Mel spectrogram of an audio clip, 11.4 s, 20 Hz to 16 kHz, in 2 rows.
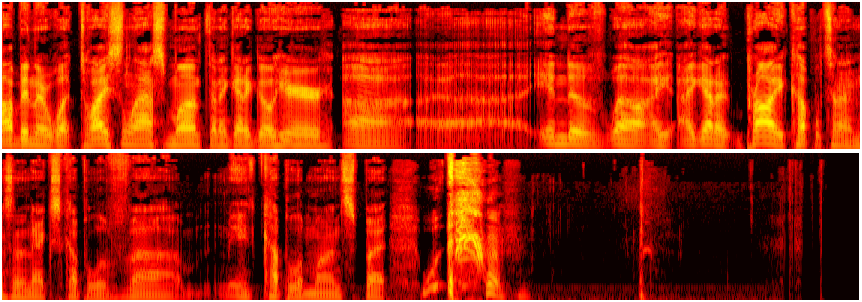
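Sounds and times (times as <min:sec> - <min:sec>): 
speech: 0:00.0 - 0:09.4
person coughing: 0:08.6 - 0:09.3
throat clearing: 0:08.6 - 0:09.3.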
